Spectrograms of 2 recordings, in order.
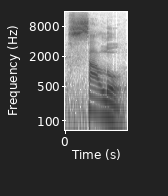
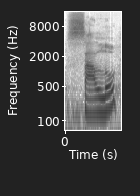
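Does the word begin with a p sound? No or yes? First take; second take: no; no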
